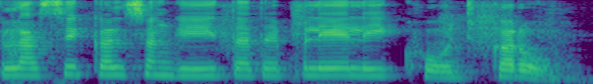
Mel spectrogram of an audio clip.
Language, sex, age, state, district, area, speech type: Punjabi, female, 45-60, Punjab, Tarn Taran, urban, read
